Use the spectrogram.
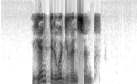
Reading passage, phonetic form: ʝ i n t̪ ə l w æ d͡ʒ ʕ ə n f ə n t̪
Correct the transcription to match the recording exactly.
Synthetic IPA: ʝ æ n t̪ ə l w æ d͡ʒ v ə n s ə n t̪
